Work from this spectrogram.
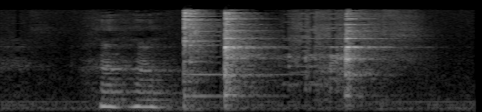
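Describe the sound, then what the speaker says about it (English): A spoon scrapes and clinks against a bowl while cream cheese, milk and vanilla extract are mixed smooth for cheese blintzes, giving several short metallic taps and scrapes close by with no talking. "Now we're just going to mix all of this up until it's smooth."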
